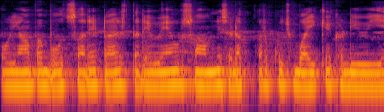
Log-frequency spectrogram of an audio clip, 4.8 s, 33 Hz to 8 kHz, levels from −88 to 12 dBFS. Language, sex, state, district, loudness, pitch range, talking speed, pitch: Hindi, male, Uttar Pradesh, Shamli, -13 LUFS, 115-125 Hz, 210 wpm, 120 Hz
